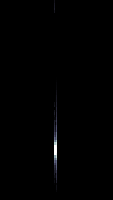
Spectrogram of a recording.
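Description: A short beep sounds once.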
